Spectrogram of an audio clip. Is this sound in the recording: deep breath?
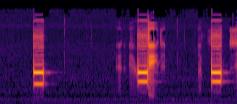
no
